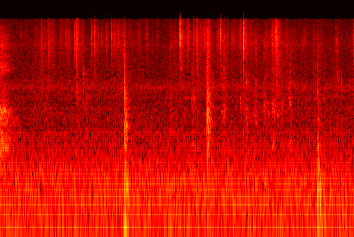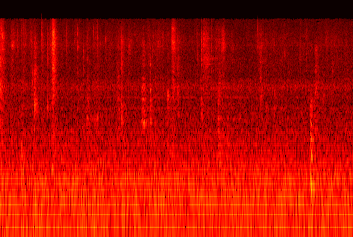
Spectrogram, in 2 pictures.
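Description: Shih Poo puppies playing on a tile floor: scattered sharp clicks and taps of small claws and toys, busiest in the first half and sparser later, over a faint steady hum. A brief squeak sounds right at the start.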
